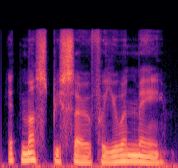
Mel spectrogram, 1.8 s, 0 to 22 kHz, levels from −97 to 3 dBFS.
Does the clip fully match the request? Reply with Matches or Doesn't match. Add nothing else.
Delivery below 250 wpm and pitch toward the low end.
Doesn't match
